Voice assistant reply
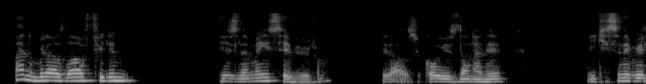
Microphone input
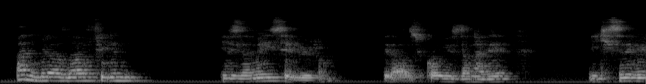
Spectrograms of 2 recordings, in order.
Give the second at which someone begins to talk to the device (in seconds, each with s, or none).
none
